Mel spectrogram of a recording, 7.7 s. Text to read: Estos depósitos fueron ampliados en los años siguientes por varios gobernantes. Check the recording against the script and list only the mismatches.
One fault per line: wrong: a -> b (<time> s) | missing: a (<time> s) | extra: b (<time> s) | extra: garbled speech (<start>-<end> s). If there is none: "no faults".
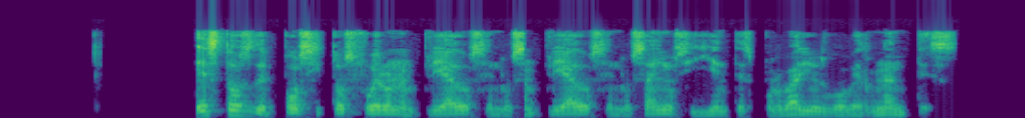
extra: ampliados en los (3.9 s)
